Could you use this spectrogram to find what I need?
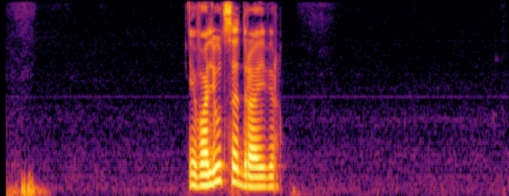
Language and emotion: Russian, neutral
